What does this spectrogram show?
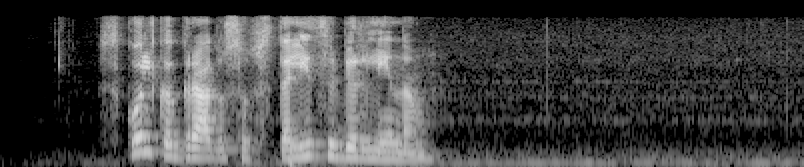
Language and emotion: Russian, neutral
